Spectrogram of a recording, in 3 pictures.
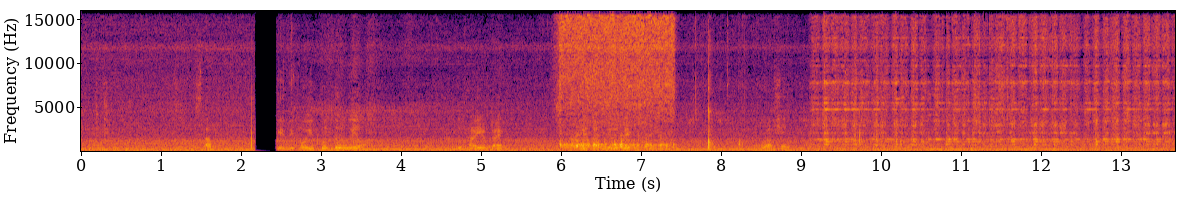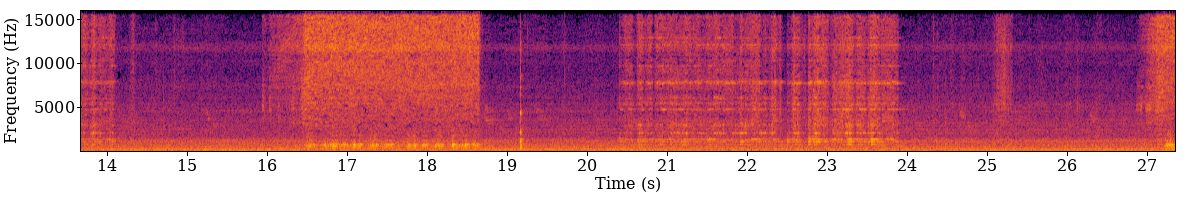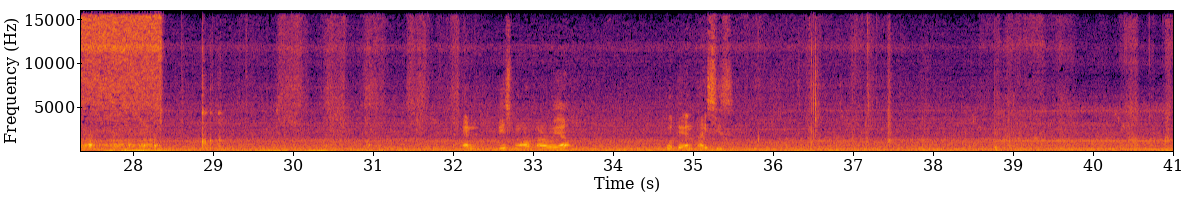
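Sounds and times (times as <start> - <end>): brush scrubbing metal: 6.0 - 7.4, 9.1 - 14.2, 16.1 - 18.6, 20.4 - 24.0, 26.9 - 28.4.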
